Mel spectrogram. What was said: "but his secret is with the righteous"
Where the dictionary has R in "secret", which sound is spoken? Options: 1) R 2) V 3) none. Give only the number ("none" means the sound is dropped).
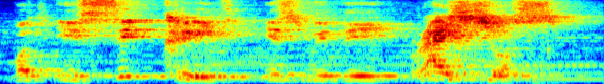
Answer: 1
